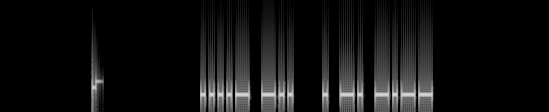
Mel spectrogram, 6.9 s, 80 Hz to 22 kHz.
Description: Morse code, heard as a keyed tone, about 22 wpm, 700 Hz. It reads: 4D ENY
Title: Field Day Exchanges Encore - 22wpm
